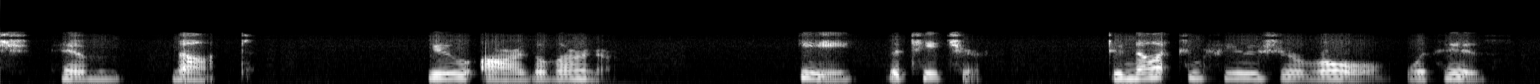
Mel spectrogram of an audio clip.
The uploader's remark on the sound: ACIM Daily Conference Call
